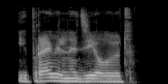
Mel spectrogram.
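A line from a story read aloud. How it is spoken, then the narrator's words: Grumbling. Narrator (Russian): проворчал Герт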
